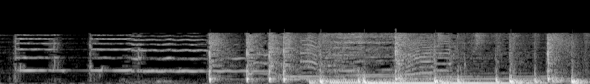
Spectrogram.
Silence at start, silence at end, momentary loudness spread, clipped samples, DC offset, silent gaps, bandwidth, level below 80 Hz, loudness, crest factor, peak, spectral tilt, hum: 0.15 s; 0 s; 12 LU; 0.2%; 0.3%; none; 4.6 kHz; -16 dBFS; -15 LUFS; 14 dB; 0 dBFS; -9 dB/octave; none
